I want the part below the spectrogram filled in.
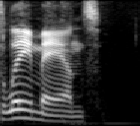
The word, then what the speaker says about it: Le Mans: It's Le Mans. Le Mans.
